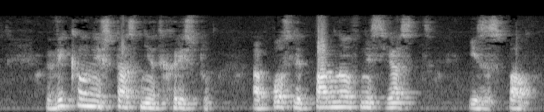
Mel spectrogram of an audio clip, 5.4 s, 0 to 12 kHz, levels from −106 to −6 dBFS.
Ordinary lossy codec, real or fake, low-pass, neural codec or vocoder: MP3, 64 kbps; real; 7.2 kHz; none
